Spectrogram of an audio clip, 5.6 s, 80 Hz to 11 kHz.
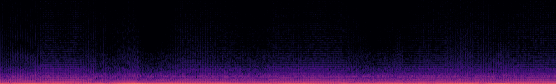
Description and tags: Granular drone
Sampled didge note (recorded with akg c1000s) processed in a custom granular engine in reaktor 4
